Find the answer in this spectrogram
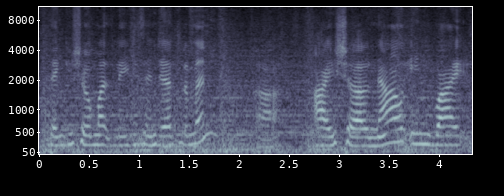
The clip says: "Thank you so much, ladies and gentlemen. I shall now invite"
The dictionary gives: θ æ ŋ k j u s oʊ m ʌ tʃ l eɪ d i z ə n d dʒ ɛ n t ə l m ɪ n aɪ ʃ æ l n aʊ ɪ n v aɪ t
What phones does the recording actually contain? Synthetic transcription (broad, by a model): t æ ŋ k j u s oʊ m ʌ tʃ l eɪ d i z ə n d dʒ ɛ n t ə l m ɪ n aɪ ʃ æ l n aʊ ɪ n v aɪ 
